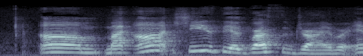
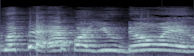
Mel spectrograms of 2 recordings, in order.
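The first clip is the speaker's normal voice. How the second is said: retold angry outburst, higher and louder; raised, exasperated challenge; indignant confrontation; 6 semitones higher, 5 dB louder than usual. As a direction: demand an explanation from a bad driver. Confronting the other driver, retold.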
